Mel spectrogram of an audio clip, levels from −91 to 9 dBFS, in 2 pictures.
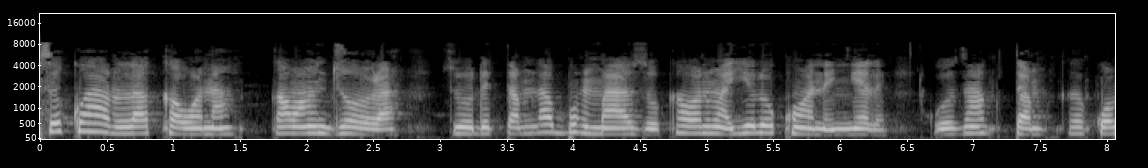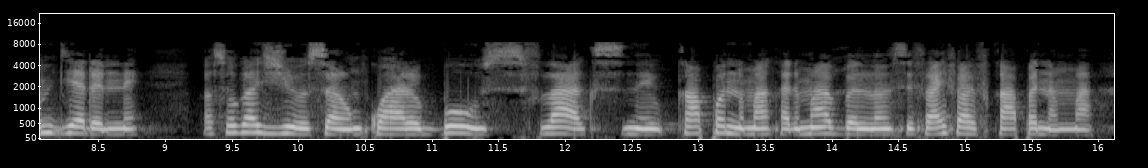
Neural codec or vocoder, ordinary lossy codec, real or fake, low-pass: none; MP3, 32 kbps; real; 10.8 kHz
